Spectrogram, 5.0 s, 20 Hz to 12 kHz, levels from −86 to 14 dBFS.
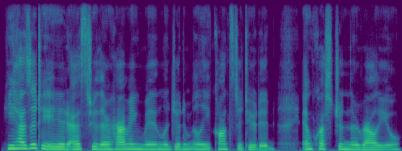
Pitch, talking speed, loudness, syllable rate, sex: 200 Hz, 155 wpm, -18 LUFS, 6.1 syllables/s, female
